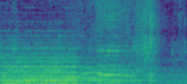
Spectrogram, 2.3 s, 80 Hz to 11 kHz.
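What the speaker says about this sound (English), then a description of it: "He didn't yell, he just quietly meowed at me." A cat in a Sonic The Hedgehog (2006) Xbox 360 game session lets out one soft, brief meow with a rising-then-falling pitch, faint beneath steady game music and background tones.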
